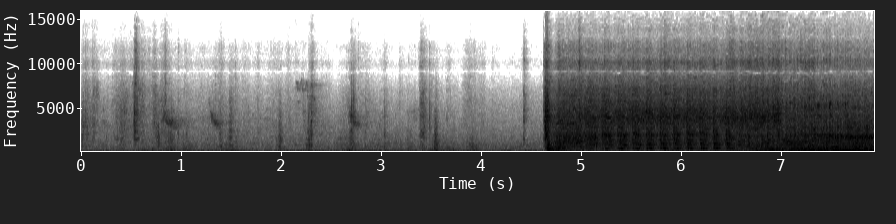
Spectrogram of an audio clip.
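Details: CAT (Perkins) C4.4 diesel with a crank-no-start from excess return fuel bypassing the injectors, after injector replacement: quiet ticking, then it catches suddenly and runs evenly; clean normal start.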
